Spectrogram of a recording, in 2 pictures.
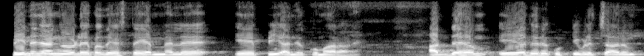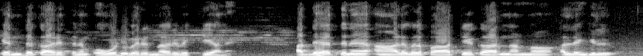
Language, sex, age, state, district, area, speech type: Malayalam, male, 60+, Kerala, Malappuram, rural, spontaneous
